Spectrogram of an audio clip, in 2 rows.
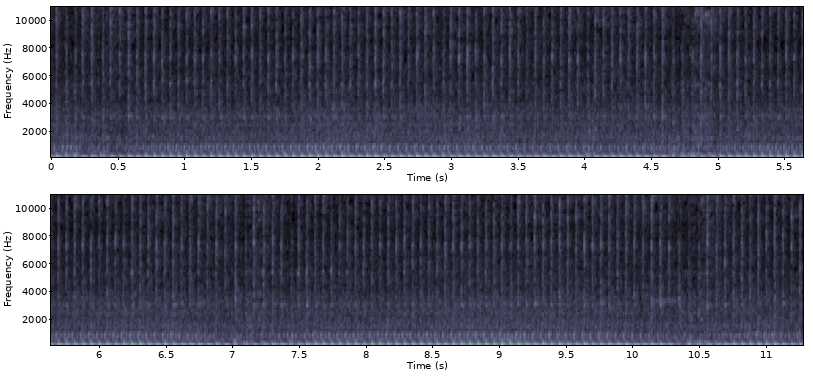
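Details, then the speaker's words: Murray Select 30-inch riding mower, just started, air filter off: heavy fast thumping around four beats a second with uneven dips and stumbles; runs rough, cause unconfirmed, owner refitting air filter to see if it helps. "But at least it runs. Not the greatest, but it runs."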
